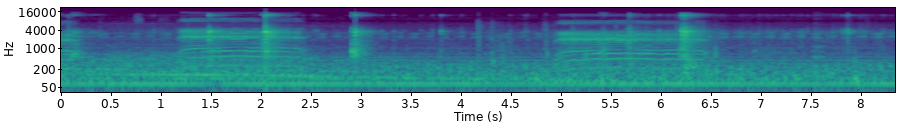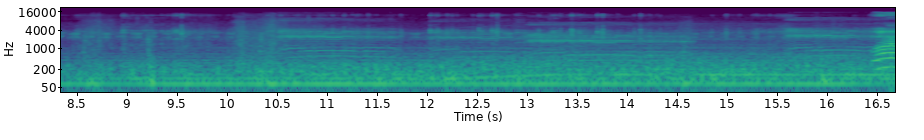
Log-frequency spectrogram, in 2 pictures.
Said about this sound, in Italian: E dai, sono due capre.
